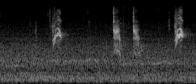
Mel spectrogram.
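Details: Four short, sharp high chirps, the middle two close together, from sparrows coming to be fed at Mizukami Bridge on 18 May 2021, against a quiet hiss.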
